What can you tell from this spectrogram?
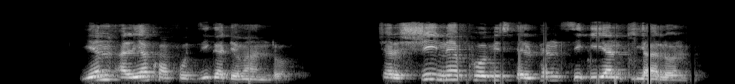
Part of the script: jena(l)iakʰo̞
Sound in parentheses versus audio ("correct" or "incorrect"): correct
